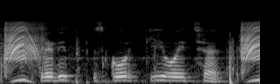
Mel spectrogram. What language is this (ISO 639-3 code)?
mai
